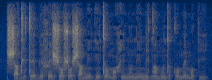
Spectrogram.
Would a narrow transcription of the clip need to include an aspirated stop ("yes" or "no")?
no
